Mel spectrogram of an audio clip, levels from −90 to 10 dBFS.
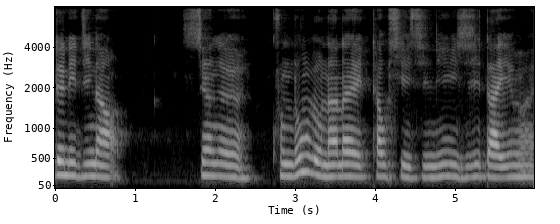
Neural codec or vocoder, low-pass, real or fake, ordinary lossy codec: codec, 16 kHz, 4 kbps, FunCodec, trained on LibriTTS, 50 frames a second; none; fake; none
